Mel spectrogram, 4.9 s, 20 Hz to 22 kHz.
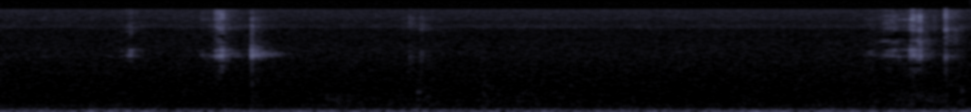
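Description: A small white 3D-printed PLA plastic ghost toy is held between fingers while fingernails scratch and tap on it. Short, bright, crisp clicks and scrapes come in sparse bursts over a quiet, steady low rumble. The clip stays soft throughout.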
